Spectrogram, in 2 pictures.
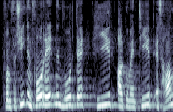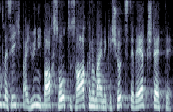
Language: Swiss German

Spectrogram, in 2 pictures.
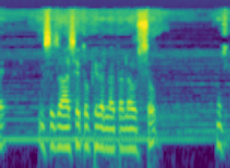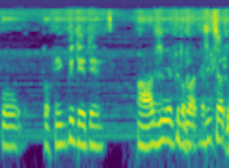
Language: Urdu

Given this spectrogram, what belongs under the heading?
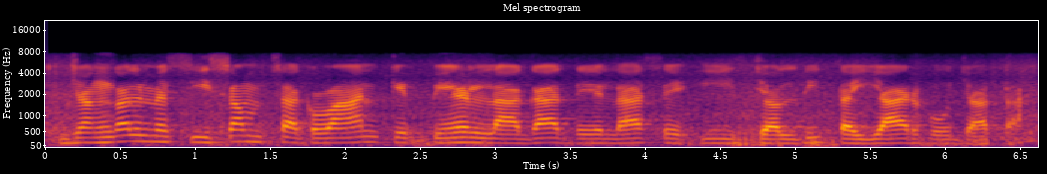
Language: Bhojpuri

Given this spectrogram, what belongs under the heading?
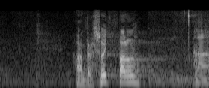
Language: Estonian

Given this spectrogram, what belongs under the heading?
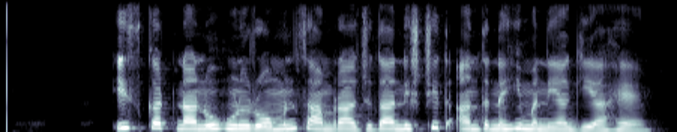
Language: Punjabi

